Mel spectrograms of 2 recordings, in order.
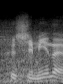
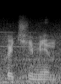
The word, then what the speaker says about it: Хошимин: А это музей Хошимина. Ладно, буду называть его Хошимином, так как он на русский переводится как Хошимин, на английском Хочимин, и на вьетнамском также пишется.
